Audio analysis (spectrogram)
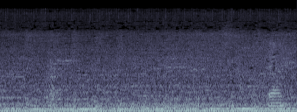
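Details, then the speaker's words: Honda Fit idling during break-in: steady, even low hum with no knocks, ticks or uneven beat. Very quiet; no water or oil leaks found. "Tahimik na tahimik. Ayan. Ayan, wala nang leak sir."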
